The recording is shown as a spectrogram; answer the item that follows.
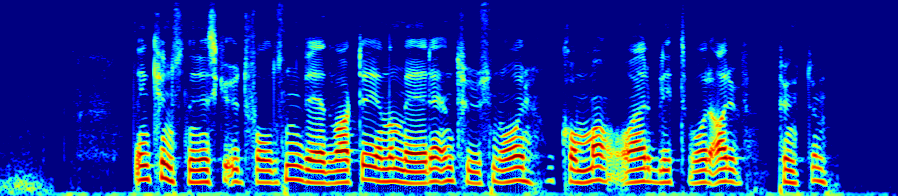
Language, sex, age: Norwegian, male, 21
